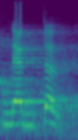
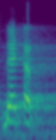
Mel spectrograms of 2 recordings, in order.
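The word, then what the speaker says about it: debtor: डी ई बी टी ओ आर, इट्स नॉट डेबिटर, इट इज डेटर, ठीक है। बी is silent in this word, so always pronounce डेटर।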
